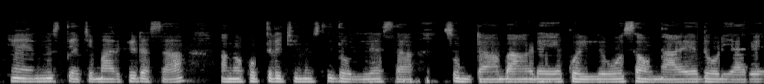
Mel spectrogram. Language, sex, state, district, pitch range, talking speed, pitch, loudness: Konkani, female, Goa, North and South Goa, 120-135 Hz, 125 wpm, 125 Hz, -22 LUFS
